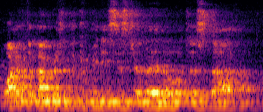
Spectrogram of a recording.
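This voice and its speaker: A man's voice: medium pitch, completely flat delivery, quick pace. Man hosting in a very echoey hall. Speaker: event host introducing speakers. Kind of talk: informal announcements to a gathering. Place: large indoor hall at an Islamic center. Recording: echoey hall, distant mic, faint noise.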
